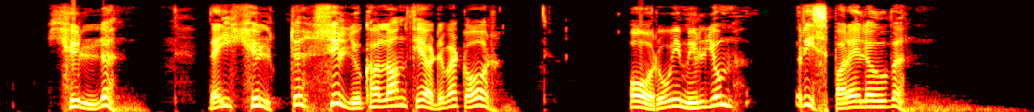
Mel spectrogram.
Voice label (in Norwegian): kjylle, Numedalsmål; Eit tre kunne kyllast kvart fjerde år og rispast der i mellom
